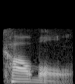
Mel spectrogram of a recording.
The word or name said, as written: cobble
